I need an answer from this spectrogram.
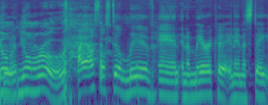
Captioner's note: laughing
